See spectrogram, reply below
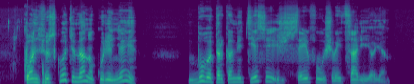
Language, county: Lithuanian, Marijampolė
